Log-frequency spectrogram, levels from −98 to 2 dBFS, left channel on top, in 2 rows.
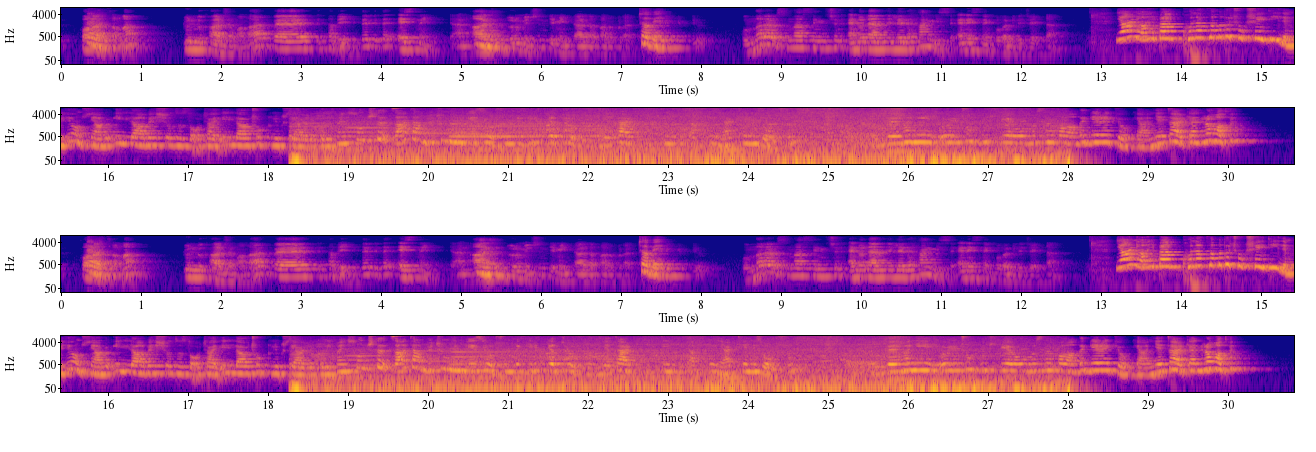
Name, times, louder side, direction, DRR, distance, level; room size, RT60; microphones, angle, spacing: voice 1, 0.3-0.9 1.5-4.6 4.9-7.1 7.9-8.0 8.5-12.4 25.2-25.6, left 1 dB, 65° left, -3 dB, 1.3 m, -44 dB
voice 2, 5.2-5.5 7.2-7.6 12.9-30.1, right 2 dB, 25° right, 4 dB, 0.5 m, -31 dB
sound 1, 18.3-28.0, equal, 25° left, 0.6 m, -29 dB
2.7 x 2.6 x 2.4 m, 0.63 s
head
